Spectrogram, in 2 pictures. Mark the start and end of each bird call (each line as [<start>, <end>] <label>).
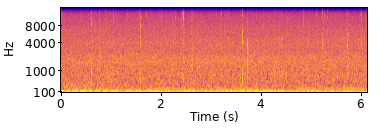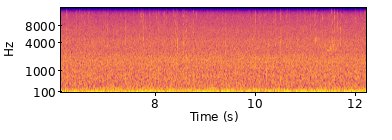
[11.04, 11.84] Red-eyed Vireo (Vireo olivaceus)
